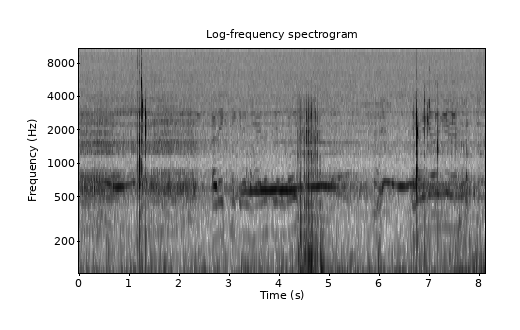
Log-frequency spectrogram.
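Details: Whales mugging a whale-watch boat, spy-hopping repeatedly on 21 February 2019, heard underwater: drawn-out, gently wavering tonal moans run through the clip, broken by sharp broadband bursts and pops, with a steady low engine and water rumble.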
